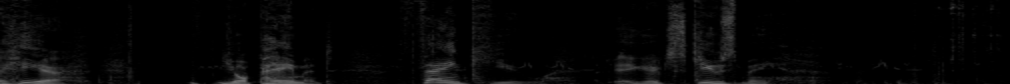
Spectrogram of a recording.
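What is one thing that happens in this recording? A man with a deep voice answers briefly and calmly.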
